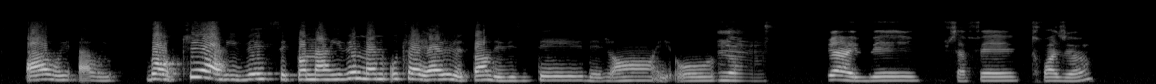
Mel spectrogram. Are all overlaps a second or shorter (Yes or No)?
Yes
